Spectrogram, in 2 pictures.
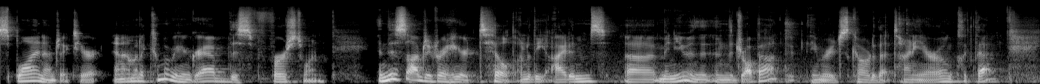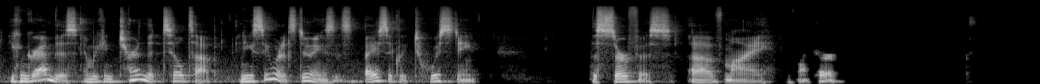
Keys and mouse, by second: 0.2 click, 0.5 shift+middle click, 7.4 click, 8.8 click, 11.1-18.2 drag, 18.5 click, 19.9-20.8 drag.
